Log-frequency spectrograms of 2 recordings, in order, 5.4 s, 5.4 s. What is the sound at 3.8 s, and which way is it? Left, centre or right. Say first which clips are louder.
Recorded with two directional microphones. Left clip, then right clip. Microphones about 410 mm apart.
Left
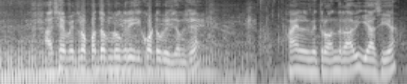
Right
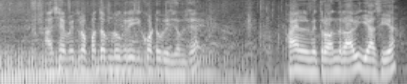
Speech: right 6 dB; centre.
